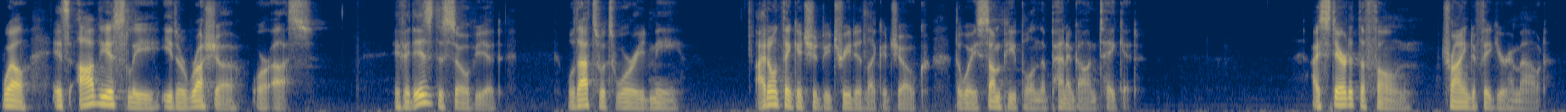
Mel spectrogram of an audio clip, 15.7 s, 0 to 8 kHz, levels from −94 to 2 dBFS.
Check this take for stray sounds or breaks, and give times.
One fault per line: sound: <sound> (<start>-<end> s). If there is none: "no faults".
no faults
